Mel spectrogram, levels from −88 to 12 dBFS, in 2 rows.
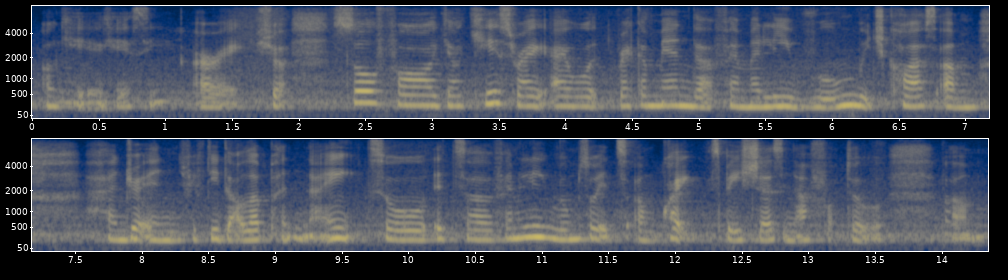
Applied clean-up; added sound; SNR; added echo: none; none; none; none.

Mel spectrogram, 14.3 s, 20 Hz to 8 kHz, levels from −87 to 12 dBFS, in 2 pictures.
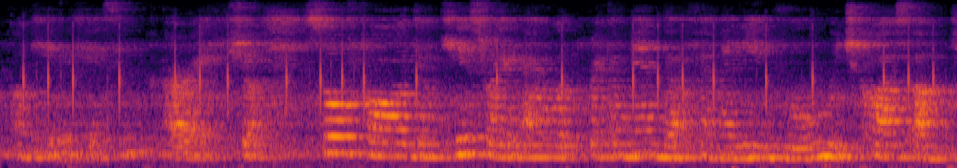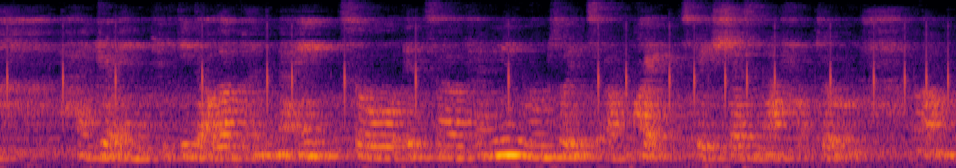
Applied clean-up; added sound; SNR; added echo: none; Typing; 18 dB; reverberation time 0.7 s.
